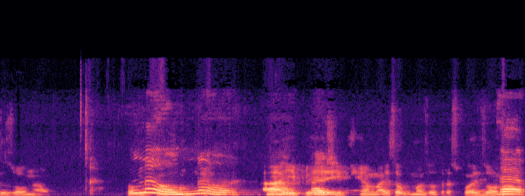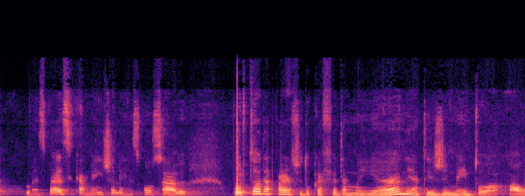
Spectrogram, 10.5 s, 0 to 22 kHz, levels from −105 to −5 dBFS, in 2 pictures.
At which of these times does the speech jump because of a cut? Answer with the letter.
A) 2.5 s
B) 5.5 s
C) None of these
B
